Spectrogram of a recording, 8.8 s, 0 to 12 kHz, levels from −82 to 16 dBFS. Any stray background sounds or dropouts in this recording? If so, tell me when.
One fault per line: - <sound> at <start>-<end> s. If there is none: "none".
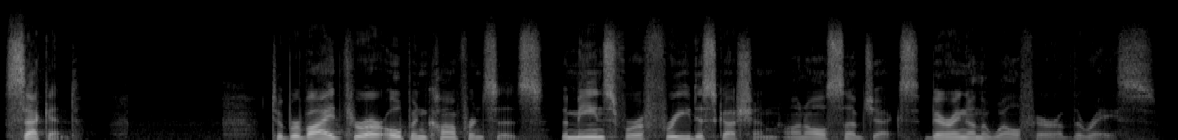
none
